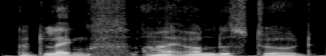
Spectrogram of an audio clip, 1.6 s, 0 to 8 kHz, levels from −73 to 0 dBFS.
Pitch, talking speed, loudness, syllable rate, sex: 135 Hz, 145 wpm, -19 LUFS, 4.3 syllables/s, male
